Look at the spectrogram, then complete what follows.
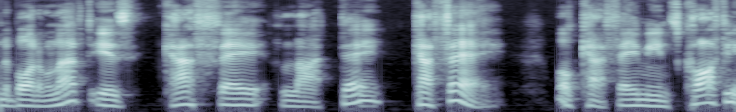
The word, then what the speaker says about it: latte: Latte, the A sound for the A, and the A for the E, latte, the pronunciation of the vowels.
